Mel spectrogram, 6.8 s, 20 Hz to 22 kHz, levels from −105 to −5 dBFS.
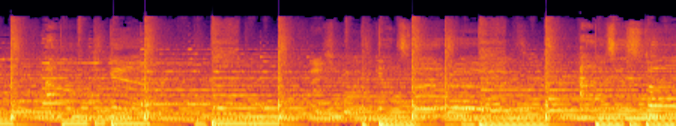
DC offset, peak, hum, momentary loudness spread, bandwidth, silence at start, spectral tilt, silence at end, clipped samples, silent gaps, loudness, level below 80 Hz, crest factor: under 0.1%; 0 dBFS; none; 4 LU; 14 kHz; 0 s; -5.5 dB/octave; 0 s; under 0.1%; none; -15 LUFS; -20 dBFS; 14 dB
